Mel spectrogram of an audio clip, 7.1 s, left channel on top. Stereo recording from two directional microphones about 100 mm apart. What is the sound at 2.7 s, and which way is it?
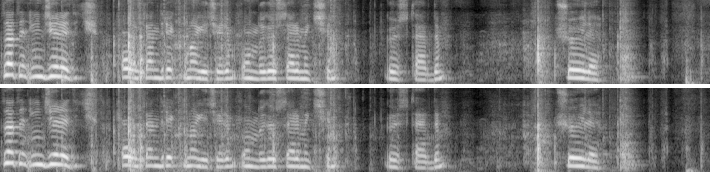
Speech, 25° right (ahead or behind).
